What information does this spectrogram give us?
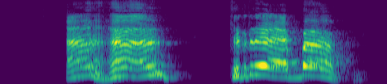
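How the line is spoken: Shrieking. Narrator (Ukrainian): верещала місіс Фік

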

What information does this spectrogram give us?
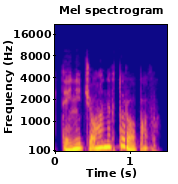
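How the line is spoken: Sad interruption. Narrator (Ukrainian): сумно перебив його Грегор

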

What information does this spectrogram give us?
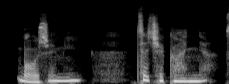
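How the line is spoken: Sob. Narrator (Ukrainian): схлипнула вона

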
